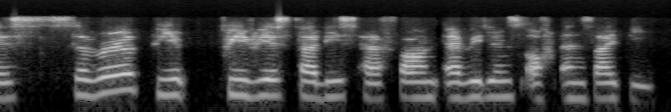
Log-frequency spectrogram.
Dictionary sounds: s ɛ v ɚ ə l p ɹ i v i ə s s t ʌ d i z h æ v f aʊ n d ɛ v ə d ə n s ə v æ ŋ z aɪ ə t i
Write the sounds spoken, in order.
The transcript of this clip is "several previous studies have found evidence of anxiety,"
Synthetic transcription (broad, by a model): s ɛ v ɚ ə l p ɹ i v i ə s s t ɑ d i s h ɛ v f aʊ n d ɛ v ə d ə n s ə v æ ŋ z aɪ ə t i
